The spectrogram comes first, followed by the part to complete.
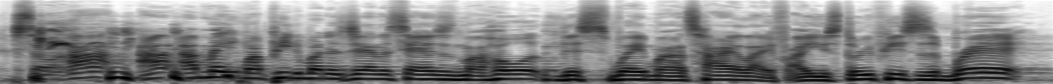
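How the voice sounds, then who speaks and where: A man in his thirties from New Jersey telling a story in a casual interview, slangy and animated, acting out the people he quotes. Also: a little high, brisk, background noise. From Paterson, New Jersey. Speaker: guest.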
